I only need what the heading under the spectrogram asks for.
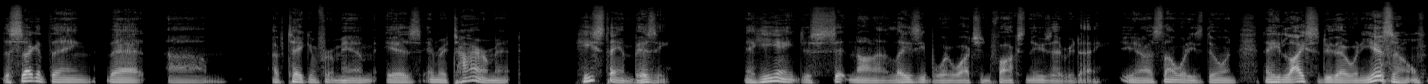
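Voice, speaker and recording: A man in his forties from Cincinnati, a guest on a podcast, talks in an earnest, folksy way and restarts his sentences often. His voice is low and gravelly. The studio sound is dry and close. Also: normal speed, no room sound. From Cincinnati, Ohio, United States. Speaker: basketball coach, podcast guest. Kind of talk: reflective conversational storytelling.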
